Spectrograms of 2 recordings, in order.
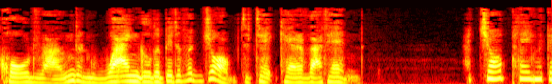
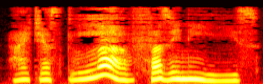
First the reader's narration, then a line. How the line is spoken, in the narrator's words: Gail said dreamily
